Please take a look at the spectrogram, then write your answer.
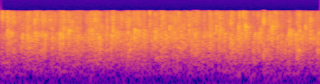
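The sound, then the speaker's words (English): Steady audience applause fills the room as the audience votes by applause on wishing they could take a shower, a dense wash of many hands clapping at once, loud and sustained throughout without pause or voices standing out. “But how many people in the room consider it a like, oh boy, I wish I could take a shower. Like by applause.”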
